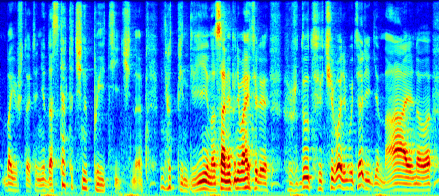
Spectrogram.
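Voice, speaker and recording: A man's voice: lowish voice, animated, a little slow. An actor playing a fussy, self-important male penguin poet in a children's audio play, speaking in a pompous, hesitant manner. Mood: fussy, pondering. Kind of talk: 1960s Russian children's audio play acting.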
